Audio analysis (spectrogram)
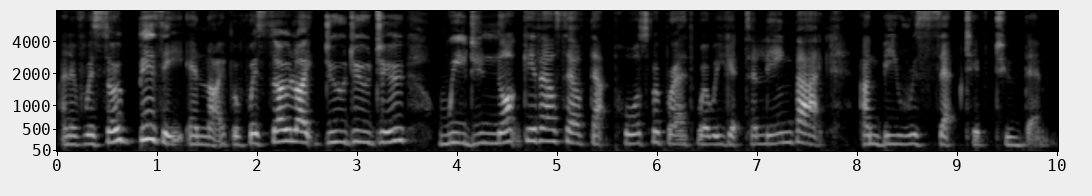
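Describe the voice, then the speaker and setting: A woman's voice: medium pitch, measured pace, a bit bright. A woman speaking as a self-development coach in a motivational podcast monologue, earnest and emphatic, with repeated phrasing and the odd drop into a whisper.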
